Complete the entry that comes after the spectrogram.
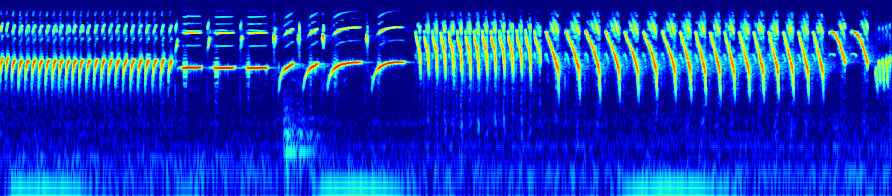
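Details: Atlantic canary song for tutoring young or silent canaries: a rapid buzzy trill, a few clipped notes and rising slurs, then long rolls of quick descending whistles.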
